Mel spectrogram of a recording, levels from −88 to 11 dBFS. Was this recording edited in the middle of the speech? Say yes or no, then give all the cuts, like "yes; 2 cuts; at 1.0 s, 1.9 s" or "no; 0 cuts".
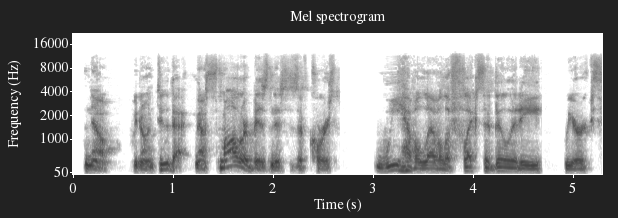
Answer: no; 0 cuts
